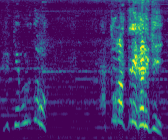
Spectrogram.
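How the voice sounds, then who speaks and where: A man hosting a ghost-hunting vlog outdoors in the woods at night, jittery and excitable, repeating words. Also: extremely high pitch, brisk, music in the background. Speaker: vlogger host.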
